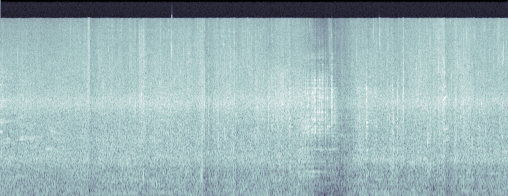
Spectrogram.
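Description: Steady splashing and sloshing of swimmers doing front crawl in a pool, a continuous rush of churned water.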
